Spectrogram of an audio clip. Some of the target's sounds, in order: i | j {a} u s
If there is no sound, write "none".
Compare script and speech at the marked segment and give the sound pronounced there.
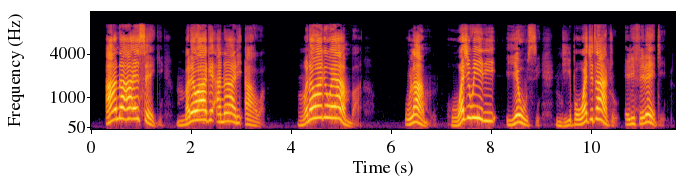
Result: ɛ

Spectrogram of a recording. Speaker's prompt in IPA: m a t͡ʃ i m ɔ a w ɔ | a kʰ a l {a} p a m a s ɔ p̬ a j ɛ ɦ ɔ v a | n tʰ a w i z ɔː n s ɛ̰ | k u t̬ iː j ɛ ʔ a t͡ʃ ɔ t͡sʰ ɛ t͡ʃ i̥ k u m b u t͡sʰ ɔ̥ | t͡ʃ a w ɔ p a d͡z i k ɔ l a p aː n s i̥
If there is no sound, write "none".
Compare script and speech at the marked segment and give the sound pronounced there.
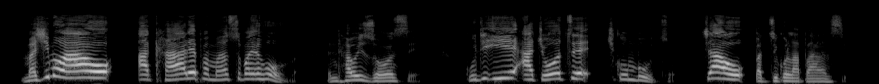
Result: ɛ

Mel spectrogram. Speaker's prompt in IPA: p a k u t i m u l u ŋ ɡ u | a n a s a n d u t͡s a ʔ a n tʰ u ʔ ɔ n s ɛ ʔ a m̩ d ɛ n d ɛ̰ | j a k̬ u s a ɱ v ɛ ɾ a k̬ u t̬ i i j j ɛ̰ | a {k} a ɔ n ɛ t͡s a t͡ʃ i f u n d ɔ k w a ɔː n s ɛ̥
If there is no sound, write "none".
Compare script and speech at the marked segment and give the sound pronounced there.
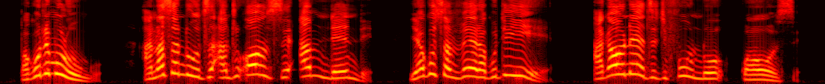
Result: k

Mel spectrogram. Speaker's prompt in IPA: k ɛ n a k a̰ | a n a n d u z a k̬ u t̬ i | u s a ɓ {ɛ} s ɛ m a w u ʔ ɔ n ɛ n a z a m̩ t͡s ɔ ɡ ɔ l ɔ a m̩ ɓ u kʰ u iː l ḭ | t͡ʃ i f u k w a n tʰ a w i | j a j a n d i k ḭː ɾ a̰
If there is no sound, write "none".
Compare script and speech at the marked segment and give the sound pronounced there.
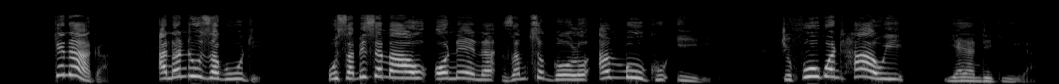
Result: i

